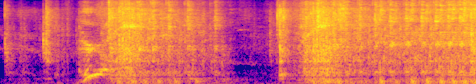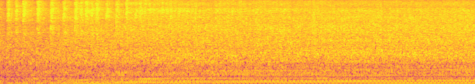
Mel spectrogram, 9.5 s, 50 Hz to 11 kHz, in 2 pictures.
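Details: Troy-Bilt TB200 push mower with Briggs & Stratton 550E 140cc engine, before service, dark oil: a few pulls and sputters, then it catches and runs loud and unsteady with an uneven beat; the engine is running rough.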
